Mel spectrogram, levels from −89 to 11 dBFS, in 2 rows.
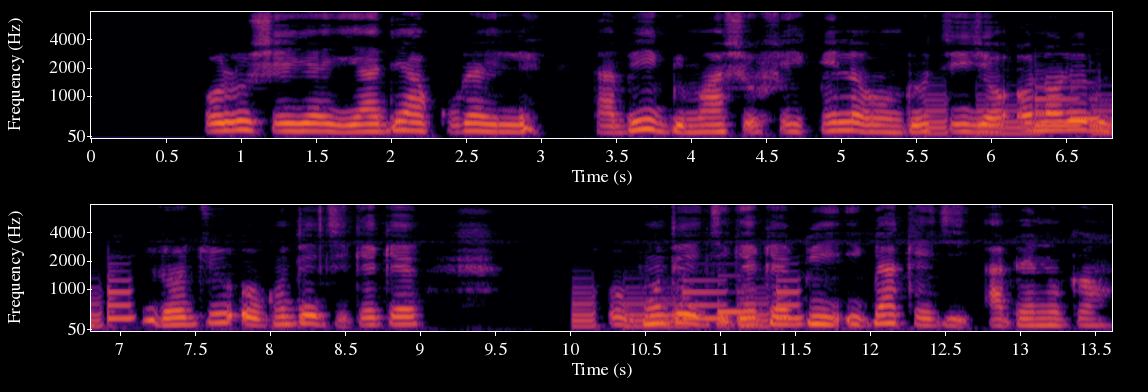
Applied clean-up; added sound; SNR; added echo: none; Piano; 5 dB; none.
